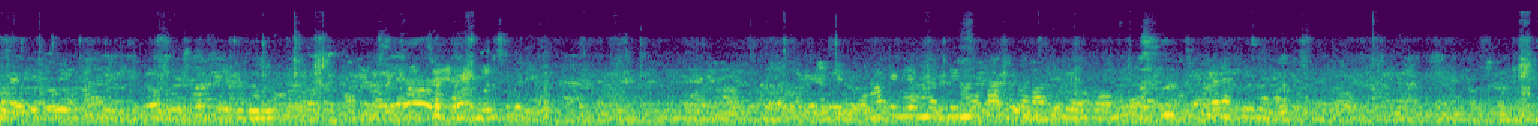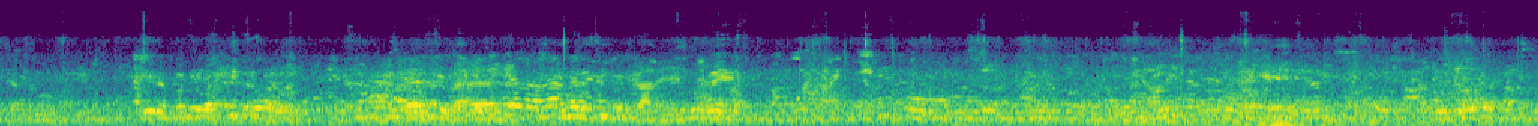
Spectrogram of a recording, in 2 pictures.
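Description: A crowd of men and women murmurs and talks close by, outdoors.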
